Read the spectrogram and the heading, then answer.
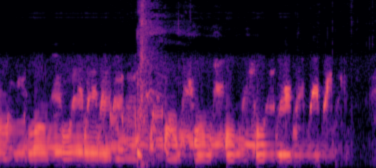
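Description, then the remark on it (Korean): A voice imitates a duck farting with every step it walks, a continuous run of nasal, quacking vocal sounds broken by sputtering bursts, with one sharp puff about midway through. “아, 걸을 때마다 방귀 끼는 오리.”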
